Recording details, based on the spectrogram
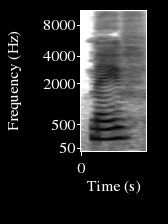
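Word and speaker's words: Meadhbh: next one all right m e a d h b h four consonants in a row okay okay here you go Maeve Maeve what yeah we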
